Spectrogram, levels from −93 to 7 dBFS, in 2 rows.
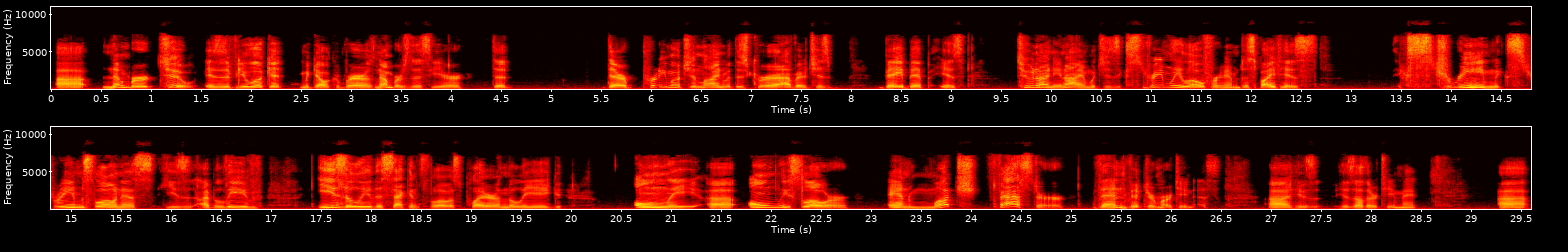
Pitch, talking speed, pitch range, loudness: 165 Hz, 135 wpm, 140-195 Hz, -27 LUFS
